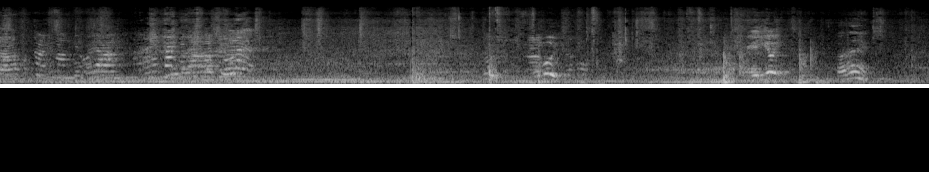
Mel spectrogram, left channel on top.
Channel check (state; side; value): silent; right; 59 dB below the other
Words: Aboy! Ngayon. Pare,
